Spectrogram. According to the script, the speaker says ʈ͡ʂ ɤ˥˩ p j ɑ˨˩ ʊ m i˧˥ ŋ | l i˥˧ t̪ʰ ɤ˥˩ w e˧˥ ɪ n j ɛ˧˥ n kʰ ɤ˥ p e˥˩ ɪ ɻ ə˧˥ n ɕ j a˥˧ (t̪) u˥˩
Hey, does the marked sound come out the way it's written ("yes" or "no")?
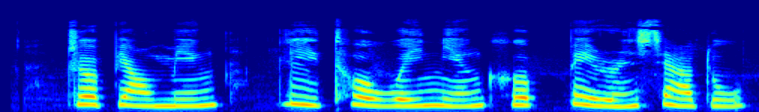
yes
